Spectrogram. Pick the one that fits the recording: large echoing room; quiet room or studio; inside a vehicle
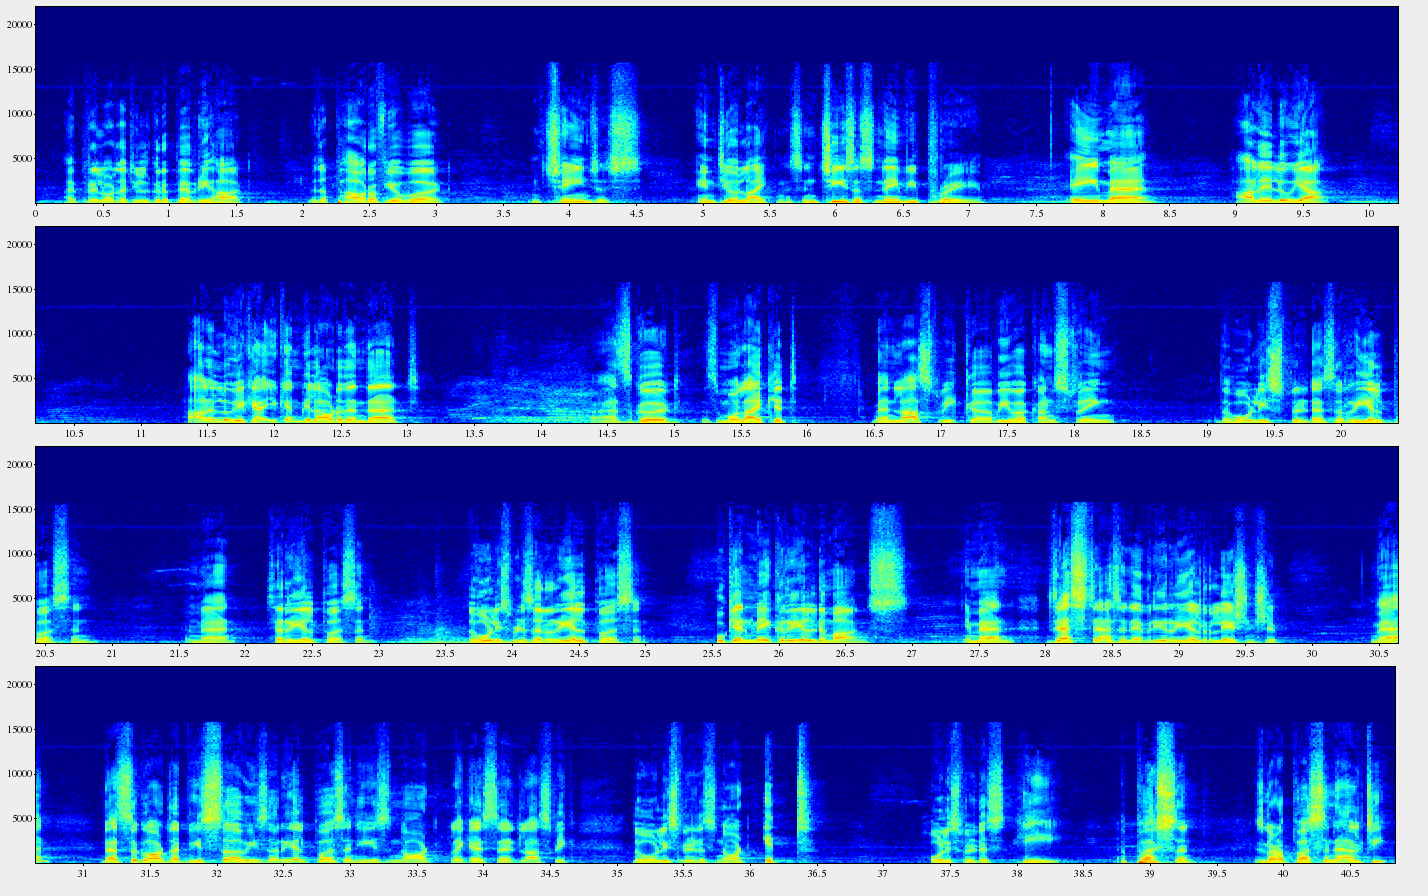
large echoing room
